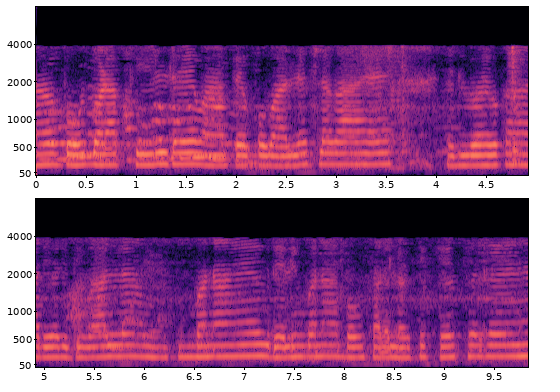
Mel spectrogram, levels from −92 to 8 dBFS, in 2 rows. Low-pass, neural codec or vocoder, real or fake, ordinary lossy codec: 7.2 kHz; none; real; AAC, 16 kbps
